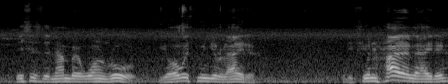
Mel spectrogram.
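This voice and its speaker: Over noticeable background noise, a man with a non-native accent and a medium pitch talks at a moderate pace with ordinary pitch variation. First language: not English. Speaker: outdoor survival video maker. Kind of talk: tutorial. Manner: halting, many fillers.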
